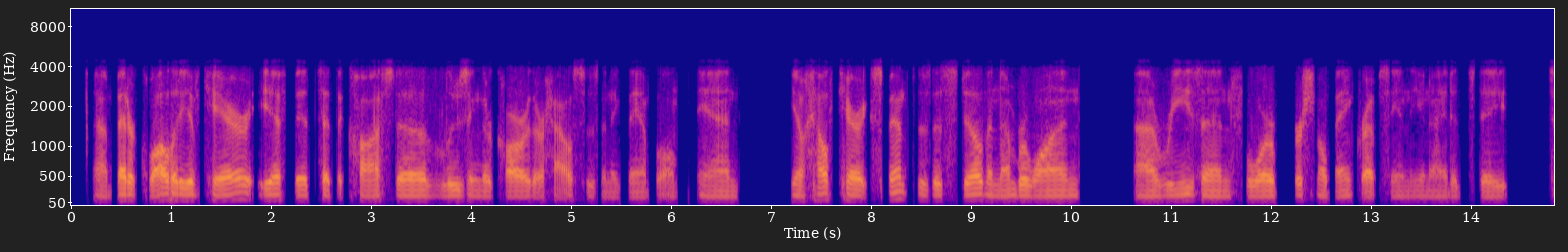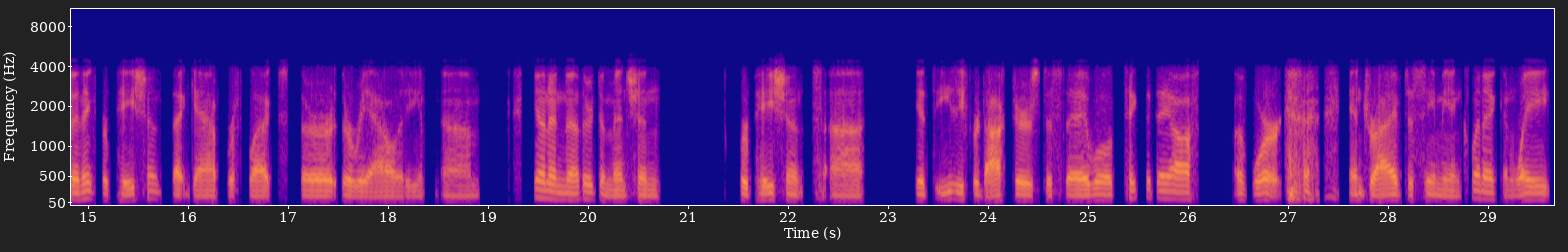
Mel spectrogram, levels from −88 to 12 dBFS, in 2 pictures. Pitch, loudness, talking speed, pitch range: 90 Hz, -22 LUFS, 160 wpm, 85-95 Hz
